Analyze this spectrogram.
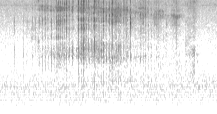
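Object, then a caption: Wooden fine-tooth comb. A wooden or bamboo fine-tooth comb is tapped in a quick, uneven run of light clicks. The taps are quiet, bright and dry, with almost no low end, building to a denser cluster in the middle before thinning out into a soft hiss.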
